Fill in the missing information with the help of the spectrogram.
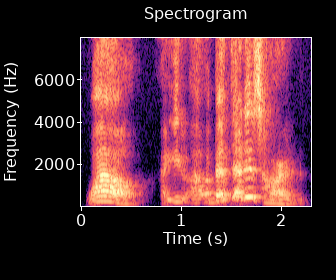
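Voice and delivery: a father calming his upset daughter, soft and slow; gentle empathy. Retold or imitated. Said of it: "I have to be like".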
